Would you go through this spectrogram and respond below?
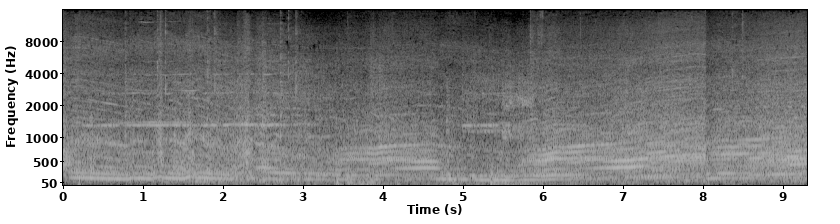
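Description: Several V8 American cars and a truck race around the Suzuka circuit in a racing game, engines droning and revving continuously with shifting pitch as they run close together, loud and steady throughout.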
